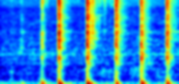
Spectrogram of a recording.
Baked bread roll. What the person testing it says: if they sound hollow they're cooked well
